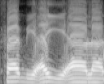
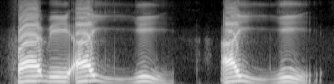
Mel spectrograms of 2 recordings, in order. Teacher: sempurnakan di tasydid huruf ya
